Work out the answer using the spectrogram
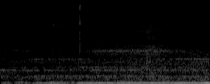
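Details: Truma Combi D6E Gen2 diesel heater in a camper: only a soft, low steady hum and faint whoosh, very quiet and even; heater running smoothly with a well-muffled exhaust, normal running.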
